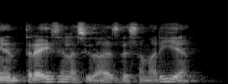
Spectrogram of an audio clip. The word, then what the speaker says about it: Samaría: en las ciudades de samaría la verdad es que es amaría otros pronuncian samaria era considerada por los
